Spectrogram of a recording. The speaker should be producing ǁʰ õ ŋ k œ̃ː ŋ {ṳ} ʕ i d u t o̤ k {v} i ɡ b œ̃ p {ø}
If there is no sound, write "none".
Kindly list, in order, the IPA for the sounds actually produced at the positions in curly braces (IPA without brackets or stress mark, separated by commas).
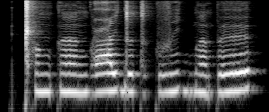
ṳ, v, ø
